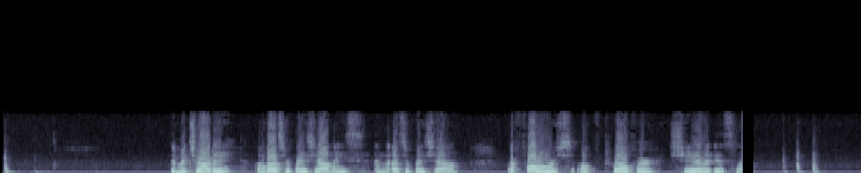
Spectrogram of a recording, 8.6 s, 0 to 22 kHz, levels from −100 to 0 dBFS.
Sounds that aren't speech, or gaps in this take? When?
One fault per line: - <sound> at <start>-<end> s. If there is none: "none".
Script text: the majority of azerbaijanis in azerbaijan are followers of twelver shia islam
- dropout at 7.4-7.5 s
